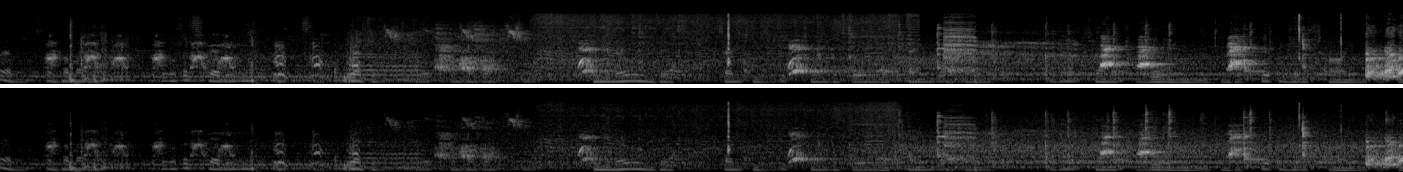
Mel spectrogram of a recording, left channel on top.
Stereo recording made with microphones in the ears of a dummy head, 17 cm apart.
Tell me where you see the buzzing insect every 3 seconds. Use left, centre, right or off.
left, left, centre, right, right.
